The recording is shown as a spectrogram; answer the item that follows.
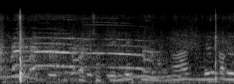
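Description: A rooster crowing: one long call, held for about a second and dropping slightly in pitch at the end. A sharp knock comes just before the call starts.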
